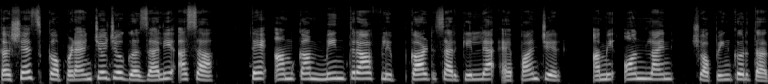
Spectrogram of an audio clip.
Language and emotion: Goan Konkani, neutral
